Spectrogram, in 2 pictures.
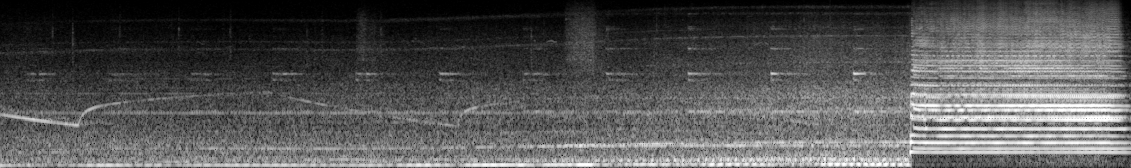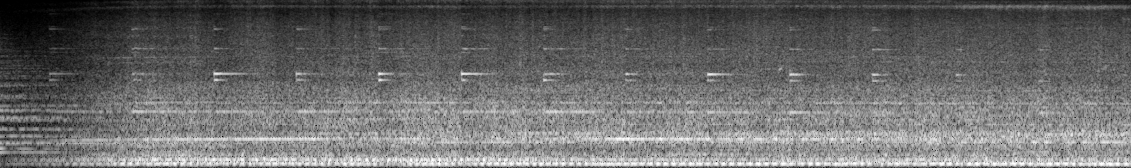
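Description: Diesel freight locomotive approaching with its engine rumbling, giving one long, loud blast on its air horn about halfway through, then passing with a string of loaded coal hopper cars rolling by on steel wheels. A regular high ding repeats in the background.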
